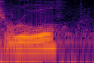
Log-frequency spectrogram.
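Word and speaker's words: Rhule: But, what's interesting, the new coach, is it pronounced Rule? – Yeah, from Temple.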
